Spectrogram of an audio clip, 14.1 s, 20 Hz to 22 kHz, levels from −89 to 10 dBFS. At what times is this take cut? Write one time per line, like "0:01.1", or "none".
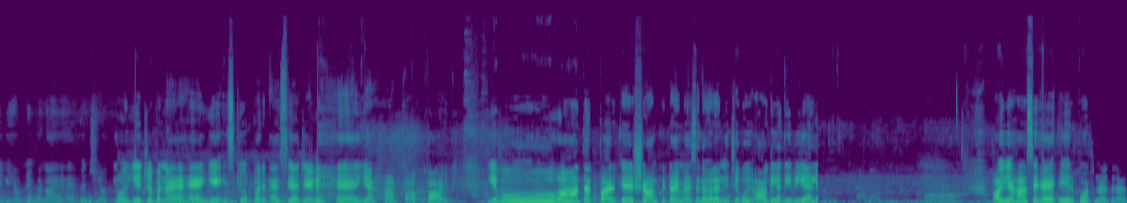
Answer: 0:01.4
0:04.0
0:10.3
